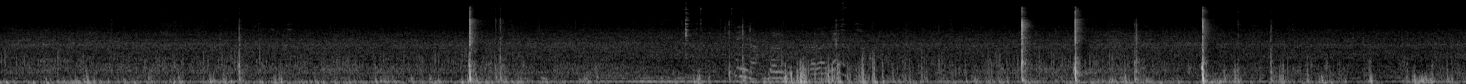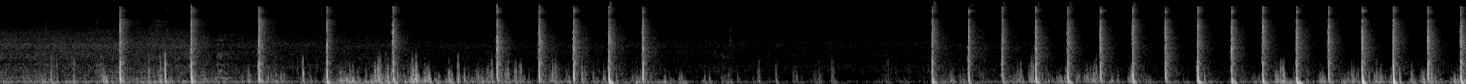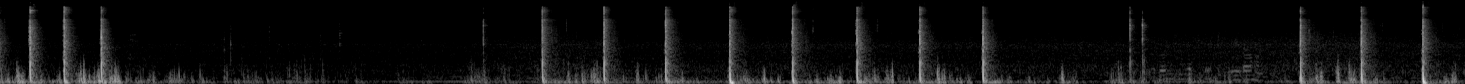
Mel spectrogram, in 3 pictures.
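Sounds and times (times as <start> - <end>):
hammer striking iron: 12.0 - 12.3, 15.8 - 18.8, 19.6 - 21.3, 24.0 - 30.5, 34.8 - 39.4, 42.3 - 43.8.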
